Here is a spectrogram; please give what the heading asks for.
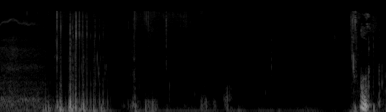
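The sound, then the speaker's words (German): A drinks can is opened with a sharp, hissing crack among a few faint clicks and crunchy handling noises, then one more short burst near the end. “Ihr hört eine Dose. Habe ich aber schon gesagt.”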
